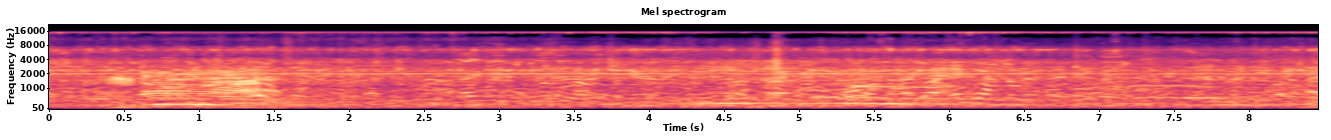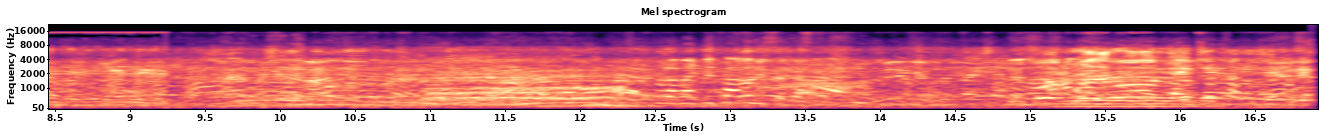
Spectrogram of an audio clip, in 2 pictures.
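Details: Cattle at a busy livestock market with many large animals; several low harmonic moos at intervals over steady crowd chatter, voices and market bustle throughout.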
